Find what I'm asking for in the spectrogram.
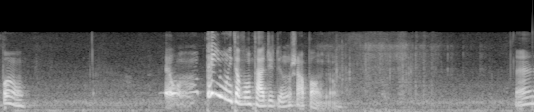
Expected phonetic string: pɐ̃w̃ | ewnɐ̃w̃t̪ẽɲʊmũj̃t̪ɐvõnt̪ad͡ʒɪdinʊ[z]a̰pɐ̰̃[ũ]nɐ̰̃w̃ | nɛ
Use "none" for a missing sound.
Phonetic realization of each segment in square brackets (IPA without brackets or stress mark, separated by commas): ʒ, w̃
